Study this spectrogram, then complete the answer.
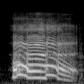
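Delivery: sudden high yelp of alarm; a knight recoiling at the monster, crying out in shock; startled knight yelp. Acted. Knight seeing the clawing monster, high startled cry.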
